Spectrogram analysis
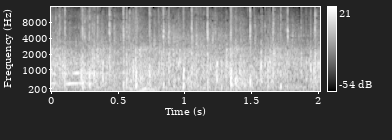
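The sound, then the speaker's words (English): Audience applause for a panel at the close of an evening meeting: loud, dense clapping sustained evenly throughout, with no break or voices standing out. “In closing, can we show a round of applause for our panel tonight?”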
